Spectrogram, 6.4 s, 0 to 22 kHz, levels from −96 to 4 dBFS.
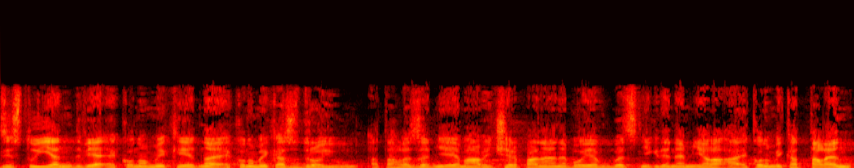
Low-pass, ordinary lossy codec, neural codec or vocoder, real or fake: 10.8 kHz; AAC, 48 kbps; none; real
